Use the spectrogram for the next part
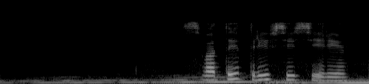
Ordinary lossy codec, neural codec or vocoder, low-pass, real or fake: none; codec, 16 kHz, 6 kbps, DAC; none; fake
